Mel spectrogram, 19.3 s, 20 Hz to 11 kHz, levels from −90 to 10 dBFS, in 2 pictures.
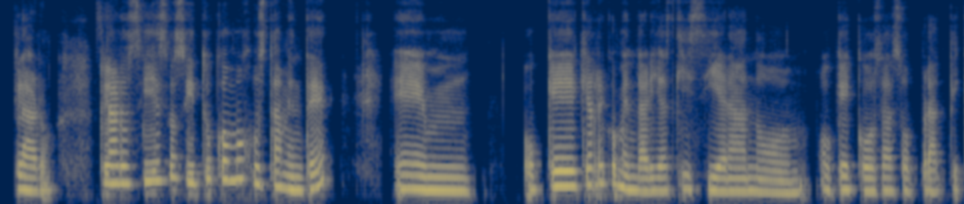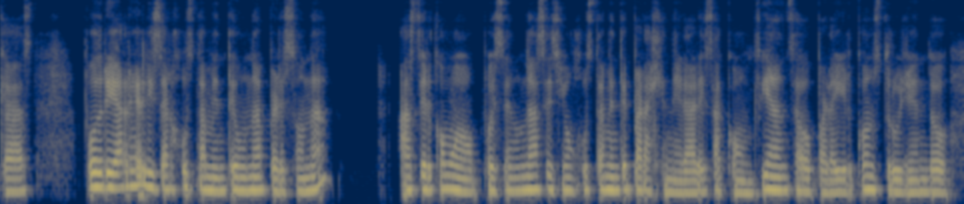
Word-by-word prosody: Claro, 165 - +2 0.4
claro, 255 0 +4
sí, 275 +3 0
eso 290 -10 -1
sí. 135 -6 0
¿Tú 155 +4 -3
cómo 305 +1 +4
justamente, 215 - +1 0.6
eh, 170 -3 +3 0.5
o 180 0 -3
qué 220 +2 +7
qué 235 - +2
recomendarías 170 -10 +1
que 175 +3 -6
hicieran 165 -2 0
o 145 -1 -3
o 170 -3 -5
qué 175 -1 0
cosas 165 0 -2
o 160 0 -4
prácticas 160 +2 -3 0.5
podría 205 -1 +5
realizar 200 -4 +1
justamente 170 -2 -1
una 170 +1 +1
persona, 160 - -2 0.7
hacer 175 0 0
como 170 -5 0
pues 165 -1 -3
en 165 - -3
una 175 +2 +1
sesión 170 -2 -4
justamente 175 0 -1
para 165 -2 -1
generar 145 -1 -3
esa 155 +1 -5
confianza 170 +4 -1
o 155 - -3
para 145 -1 -3
ir 150 0 -2
construyendo 150 -4 -2
170 Hz, 130 wpm, -24 LUFS, 160-185 Hz, 0.7 s, qué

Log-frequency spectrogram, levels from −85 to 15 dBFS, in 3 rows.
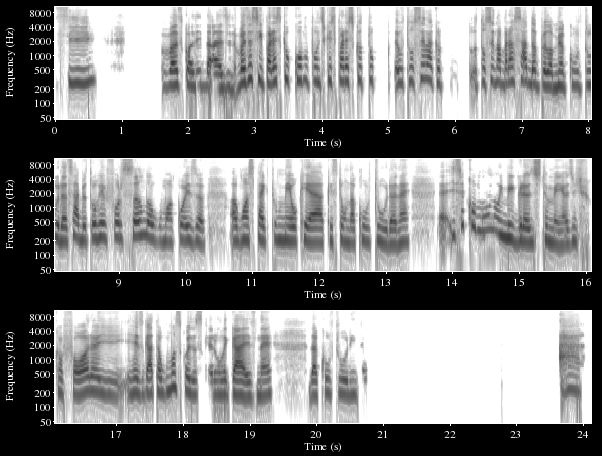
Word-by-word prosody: Sim. 270 +3 -4 1.0
Mais 235 +1 +4
qualidade, 215 -4 +2
né? 195 - -7
Mas, 265 +3 +7
assim, 320 -2 +2
parece 270 +2 +5
que 320 - -2
eu 305 - -1
como 300 0 0
pão 295 +2 -3
de 265 - -6
queijo, 300 -2 -4
parece 295 -1 +2
que 310 - -5
eu - - -1
estou 300 -2 -8 0.3
eu 255 - 0
estou, 290 +3 -6
sei 330 +4 -3
lá, 315 -2 +1
que 270 - -5
eu - - -4
estou 235 - -31 0.3
eu - - -10
estou 270 +4 -6
sendo 290 -2 -2
abraçada 270 -1 +2
pela 225 -1 +3
minha 225 +1 +1
cultura, 220 -3 -1
sabe? 230 -4 0
Eu - - -1
estou 230 +2 0
reforçando 245 +3 +1
alguma 195 -3 -2
coisa, 205 -3 -2 0.3
algum 200 +1 0
aspecto 210 0 -1
meu 205 -1 +1
que 220 0 -2
é 190 -1 +7
a 185 - 0
questão 200 +1 -6
da 180 -1 -2
cultura, 190 -2 -3
né. 190 +2 -2 0.4
É 315 -1 -5
isso 265 - -2
é - - -2
comum 355 -5 -2
no 325 -4 -4
imigrante 200 -6 +3
também. 180 -6 -2
A 170 - -2
gente 195 +1 -7
fica 200 - -6
fora 200 +4 +3
e 185 -4 -6
e - - -11
resgata 200 +1 +2
algumas 225 +6 0
coisas 190 -5 -2
que - - -20
eram 180 +1 -3
legais, 180 -3 +4
né, 180 +2 -1 0.5
da 180 0 0
cultura, 190 -1 -5
então 185 +2 -12 2.9
Ah. 230 -2 -2
215 Hz, 175 wpm, -21 LUFS, 195-260 Hz, 2.9 s, Mas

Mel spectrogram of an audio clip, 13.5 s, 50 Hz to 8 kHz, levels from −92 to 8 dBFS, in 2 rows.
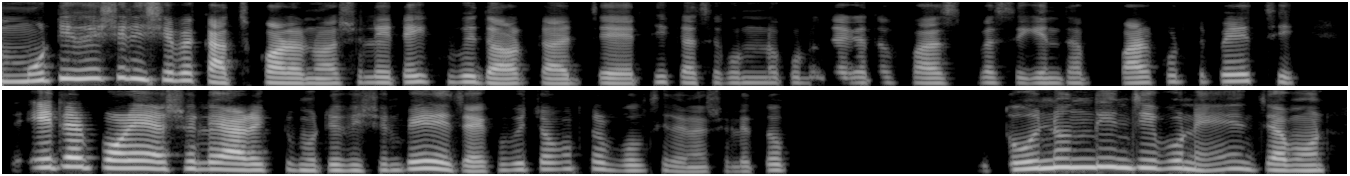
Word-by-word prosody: Motivation 325 +5 +1
হিসেবে 270 -3 -2
কাজ 180 -3 +3
করানো। 170 -2 +1
আসলে 190 +3 -14
এটাই 210 +2 -3
খুবই 205 0 -4
দরকার। 160 0 -3 0.2
যে 170 - -4 0.2
ঠিক 205 -1 -14
আছে 175 +1 -16
কোন 180 0 -13
না 180 - -13
কোন 180 - -16
জায়গায় 180 0 -11
তো - - -19
ফার্স্ট 170 -1 -6
বা 185 - -10
সেকেন্ড 175 0 -11
ধাপ 175 -2 -13
পার 180 +1 -1
করতে 215 +1 -16
পেরেছি। 230 -2 -4 0.5
এটার 315 +2 +7
পরে 265 -1 +8
আসলে 240 -1 -3
আরেকটু 205 +1 +1
মোটিভেশন 195 0 -7
বেড়ে 250 -1 +4
যায়। 165 -1 0
খুবই 215 +2 -7
চমৎকার 240 +1 -7
বলছিলেন 185 -4 -10
আসলে। 155 +1 -18
তো - - -6 1.2
দৈনন্দিন 295 +5 +5
জীবনে 255 -7 0 0.3
যেমন 190 -1 -1
200 Hz, 170 wpm, -24 LUFS, 180-250 Hz, 1.2 s, পরে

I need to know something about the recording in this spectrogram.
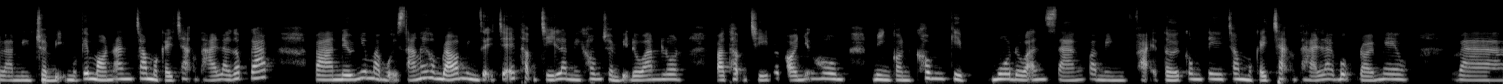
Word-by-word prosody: là 195 -2 -3
mình 190 -1 0
chuẩn 205 -3 +2
bị 180 - -3
một 205 -1 +1
cái 255 - +6
món 210 -4 +5
ăn 250 +1 +1
trong 260 -1 +4
một 225 - +6
cái 185 -1 +1
trạng 185 - -5
thái 195 -2 -3
là 225 - -1
gấp 265 +5 0
gáp. 295 +3 +3 0.5
Và 210 -2 +3
nếu 215 0 +5
như 280 +6 0
mà 265 -4 +1
buổi 215 -1 -3
sáng 205 +1 +1
ngày 285 +3 +2
hôm 285 -4 +2
đó 220 +1 +7
mình 255 -5 +2
dậy - - -1
trễ 290 - +1
thậm 325 - -3
chí 210 -1 +1
là 255 +3 +2
mình 215 -4 0
không 245 +3 -2
chuẩn 210 -7 -2
bị 200 - -3
đồ 195 0 +1
ăn 220 +2 0
luôn, 235 0 0 0.4
và 205 - +5
thậm 240 +1 -1
chí 200 0 -1
là 270 - -5
có - - +3
những 215 +6 -2
hôm 255 -2 +1 0.3
mình 220 -2 +3
còn 195 -1 -1
không 260 -3 0
kịp 225 -6 +1 0.2
mua 245 +2 +4
đồ 220 -3 0
ăn 220 +3 0
sáng 210 -3 -3
và 240 - -5
mình 190 -2 -3
phải - - -4
tới 195 -1 +2
công 240 -2 -1
ty 240 -1 0
trong 245 -2 +2
một 210 - +4
cái 190 -1 +1
trạng - - 0
thái 200 -2 -3
là 235 +1 -3
bụng 235 +1 -2
đói 190 -2 -1
meo, 235 0 -2 0.4
và 200 -2 -4
220 Hz, 275 wpm, -24 LUFS, 200-245 Hz, 0.5 s, đó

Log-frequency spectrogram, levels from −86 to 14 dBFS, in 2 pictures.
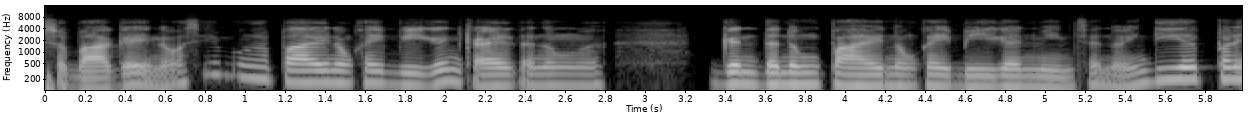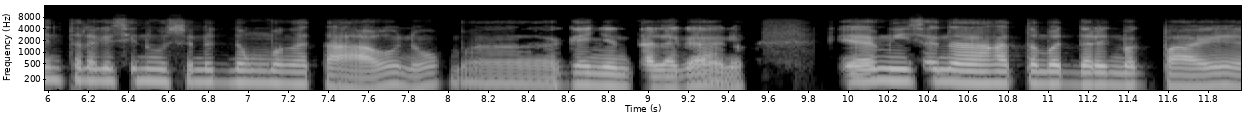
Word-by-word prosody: sabagay 110 +1 +2
'no, - - -4
kasi 220 +13 -9
'yung 255 - -22
mga 215 -2 -6
payo 170 -2 +4
ng 165 - +1
kaibigan, 160 +2 -2
kahit 135 -4 +1
anong 135 0 -5 0.6
ganda 150 -1 +3
nung 150 -1 0
payo 135 -1 +3
ng 130 -1 -4
kaibigan, 125 -2 -1
minsan 115 -1 -5
'no, - - -4
hindi 190 +8 -3
pa 205 0 -3
rin 205 -1 0
talaga 190 -1 -2
sinusunod 180 -2 -4
ng 170 0 -2
mga 155 - 0
tao 110 +7 +2
'no, 140 +3 -6
mga 80 -1 -7
ganiyan 140 -3 0
talaga 115 -13 +2
ano. - - -5 0.4
Kaya 90 0 +4
minsan 185 -1 +1
nakakatamad 160 -1 +4
na 150 0 +2
rin 145 - -3
magpayo, 135 -2 +1
145 Hz, 180 wpm, -22 LUFS, 130-170 Hz, 0.6 s, payo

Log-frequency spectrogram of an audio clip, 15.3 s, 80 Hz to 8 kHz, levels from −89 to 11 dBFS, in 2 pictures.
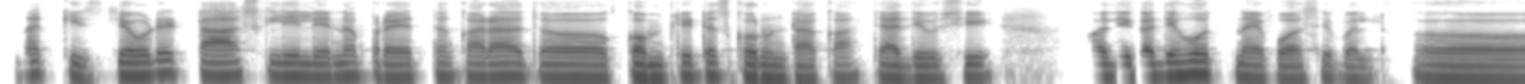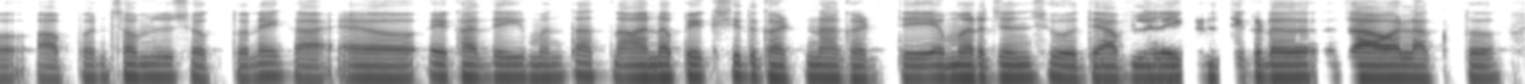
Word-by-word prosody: नक्कीच. 130 -5 -6
जेवढे 130 +3 +1
टास्क 130 0 0
लिहिले 125 -1 -1
ना, - - -2
प्रयत्न 115 0 -3
करा 120 +1 0
ज - - -4 0.5
कंप्लीटच 120 +2 -2
करून 115 -1 +1
टाका 105 +2 -5
त्या 115 -2 +1
दिवशी. 110 +2 -4 0.5
कधी-कधी 120 +2 -2
होत 140 0 +3
नाही 115 -2 -1
पॉसिबल 105 -1 -5 0.2
अ, 115 - -6 0.7
आपण 110 +3 -4
समजू 115 0 0
शकतो 110 -2 -5
नाही 120 +2 0
का? 110 -4 -1
अ, 110 +2 0
एखादी 115 0 +1
म्हणतात 120 +2 -2
ना, 110 0 +3
अनपेक्षित 115 +2 +2
घटना 110 0 +1
घडते, 105 +1 -1
एमर्जन्सी 115 +1 +3
होते, 110 -1 +2
आपल्याला 110 +1 +3
इकडं-तिकडं 115 +1 +1 0.2
जावं 110 -1 +9
लागतं. 105 0 0
115 Hz, 140 wpm, -25 LUFS, 110-120 Hz, 0.7 s, जावं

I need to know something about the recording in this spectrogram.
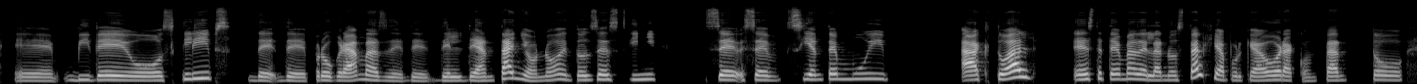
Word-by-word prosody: eh, 170 -2 -6
videos, 195 -2 0
clips 270 +3 -1 0.2
de 180 -1 -3
de 170 -2 -3
programas 190 +1 +2
de 170 -2 -7
de 165 -3 -7
del 175 -1 -3
de 185 - +1
antaño, 190 +2 +3
¿no? 195 +7 -3
Entonces, 210 +1 -2
sí, 230 +1 -5 0.5
se 210 -2 +1
se 200 -4 -2
siente 230 +1 -1
muy, 250 0 -6 0.7
actual 245 - +6 0.4
este 235 +4 0
tema 245 +1 +1
de 235 - +2
la 200 -2 0
nostalgia, 210 - +1
porque 190 -1 -5
ahora 195 +1 +2
con 165 -1 -16
tanto, 200 +1 -3
205 Hz, 120 wpm, -22 LUFS, 185-235 Hz, 0.7 s, actual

